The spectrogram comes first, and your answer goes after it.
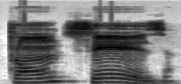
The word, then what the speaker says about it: française: For here, last word is so she will pronounce française.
